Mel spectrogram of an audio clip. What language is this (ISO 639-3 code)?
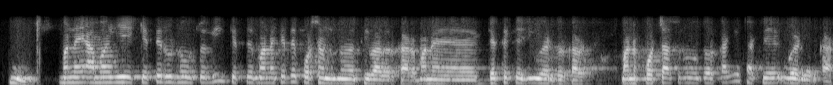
ori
